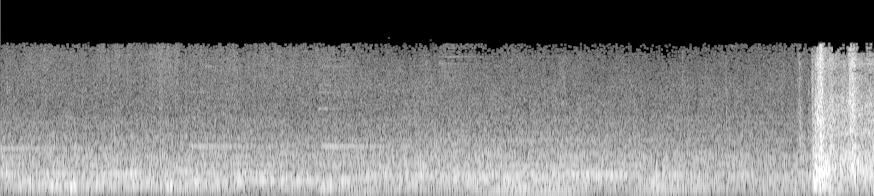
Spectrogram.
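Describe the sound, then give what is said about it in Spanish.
An automatic clothes rack in a shop's back room whirs into motion and rotates its hanging garments. A steady low mechanical hum runs throughout, ending in a short, sharp clatter near the close. “perchero automático se pone en marcha y las prendas giran junto a David que se pone en alerta.”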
